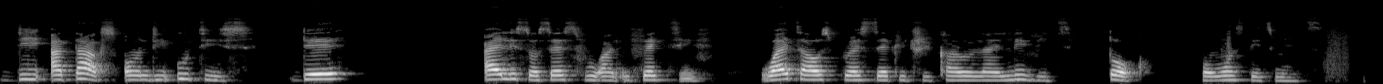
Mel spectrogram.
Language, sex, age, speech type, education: Nigerian Pidgin, female, 15-29, spontaneous, secondary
